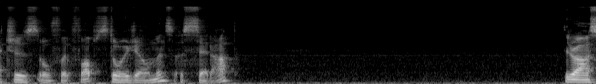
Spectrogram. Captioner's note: pause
